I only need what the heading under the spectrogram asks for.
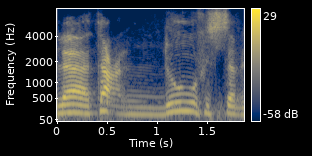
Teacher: يعني إسكان العين مع تثقيل الدال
